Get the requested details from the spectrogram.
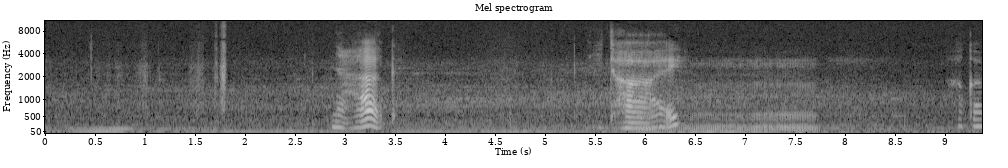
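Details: Snoring with eyes open while very tired: two loud, rough snorting snores about three seconds apart in a quiet room.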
